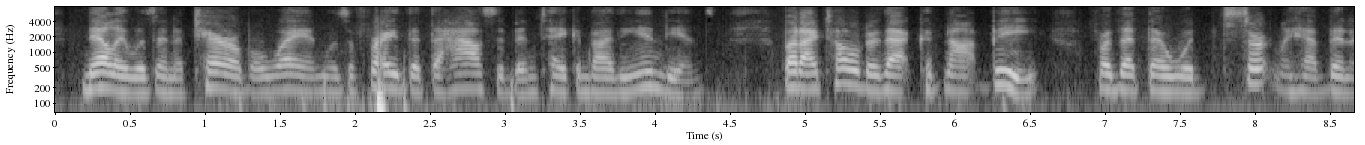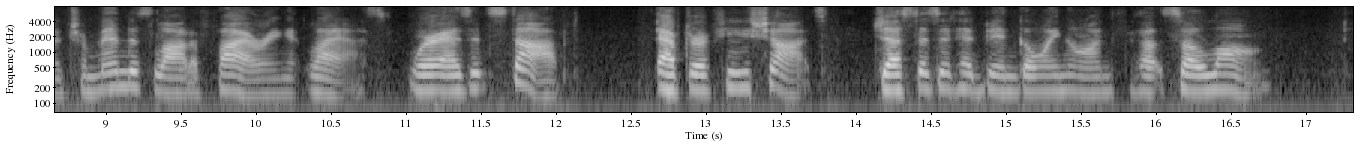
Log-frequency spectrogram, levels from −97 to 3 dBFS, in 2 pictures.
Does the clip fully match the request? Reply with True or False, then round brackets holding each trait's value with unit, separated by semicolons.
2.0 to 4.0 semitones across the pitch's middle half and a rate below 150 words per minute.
False (2.7 semitones; 195 wpm)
